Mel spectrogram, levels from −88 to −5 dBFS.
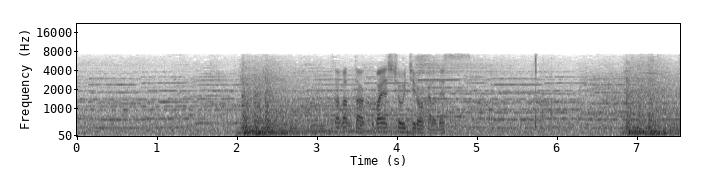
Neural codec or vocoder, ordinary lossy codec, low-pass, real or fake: none; none; 7.2 kHz; real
